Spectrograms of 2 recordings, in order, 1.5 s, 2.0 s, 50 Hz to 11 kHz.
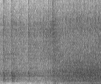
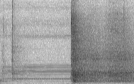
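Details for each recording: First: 2013 Chevy Cruze crank-no-start after sitting about a year, drive belt cut off and possibly weak battery; short hiss then engine catches and runs evenly with belt removed, suggesting a seized pulley was holding the engine. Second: 2013 Chevy Cruze parked about a year, defrosted after minus 30°C, full battery plus booster pack: starter drags and strains, turning over slowly and unevenly; slow crank.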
